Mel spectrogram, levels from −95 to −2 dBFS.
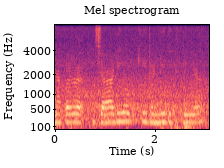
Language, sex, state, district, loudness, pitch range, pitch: Hindi, female, Gujarat, Valsad, -15 LUFS, 185-200 Hz, 190 Hz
